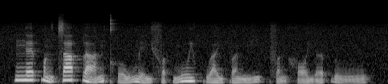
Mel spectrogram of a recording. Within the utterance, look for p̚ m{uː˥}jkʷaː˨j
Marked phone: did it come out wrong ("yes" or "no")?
no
